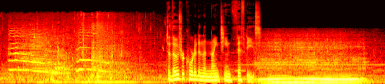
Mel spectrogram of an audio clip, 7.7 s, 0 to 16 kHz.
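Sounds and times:
North Atlantic right whale calls: 0.1s - 2.6s, 5.2s - 7.7s
speech: 3.4s - 5.5s.

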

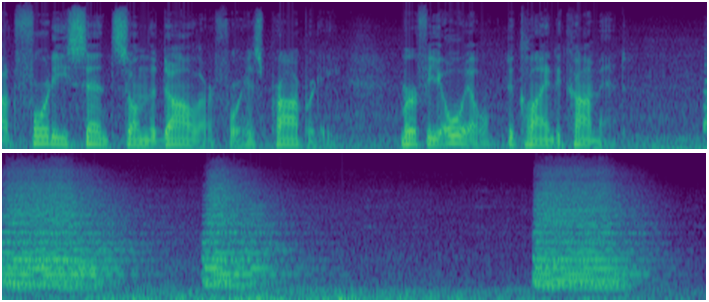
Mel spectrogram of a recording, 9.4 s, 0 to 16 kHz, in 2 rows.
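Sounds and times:
speech: 0.0s - 4.2s
train rumbling past: 0.0s - 9.3s
train horn blasts: 4.6s - 6.9s, 8.2s - 9.3s.

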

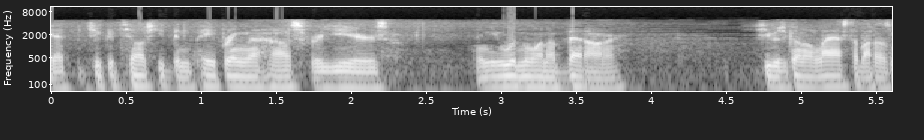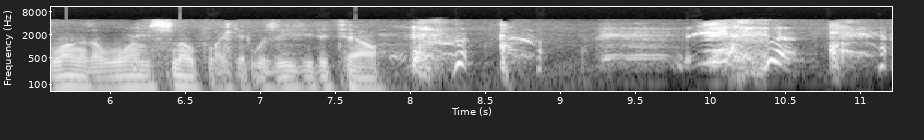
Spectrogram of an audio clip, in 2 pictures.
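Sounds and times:
speech: 0.0s - 3.9s, 4.7s - 8.4s
person in a rasping coughing fit: 7.8s - 11.1s
strained wheezy breaths: 9.2s - 9.9s.

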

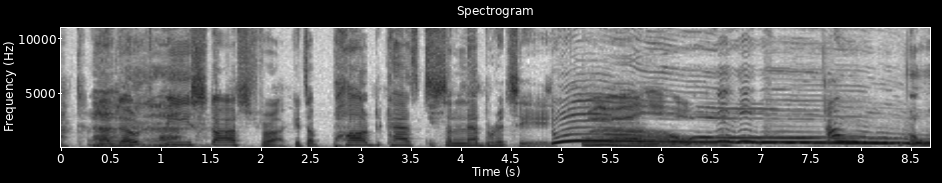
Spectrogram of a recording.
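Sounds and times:
speech: 0.4s - 7.0s
wolves howling: 5.0s - 8.6s.

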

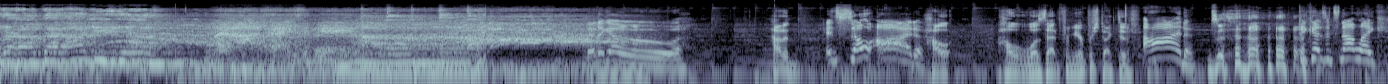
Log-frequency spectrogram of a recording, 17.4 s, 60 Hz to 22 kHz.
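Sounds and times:
large concert crowd screaming and cheering: 0.1s - 8.4s
speech: 9.8s - 17.3s
laughter: 15.1s - 16.7s.

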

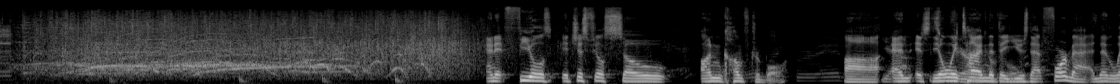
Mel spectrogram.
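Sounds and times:
audience voices whooping: 0.0s - 4.5s
studio audience applause: 0.0s - 7.4s
speech: 4.9s - 11.2s.

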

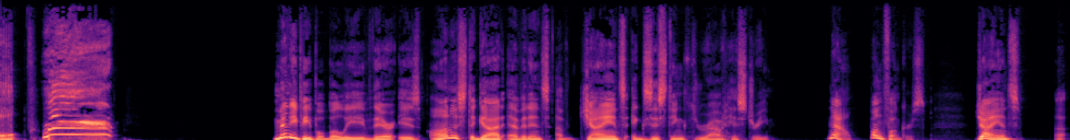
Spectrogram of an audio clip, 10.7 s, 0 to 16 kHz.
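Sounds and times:
human voice imitating a pig oinking: 0.0s - 1.2s
speech: 2.8s - 10.6s.

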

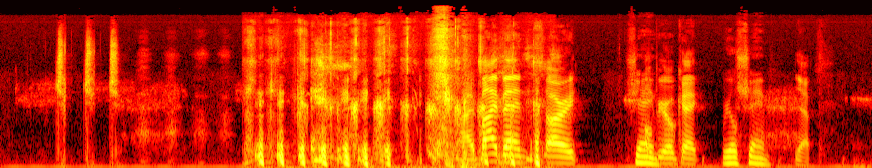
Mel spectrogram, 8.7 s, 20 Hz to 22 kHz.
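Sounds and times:
heavy rasping breathing over phone line: 0.2s - 2.5s, 7.6s - 8.7s
laughter: 2.4s - 5.7s
speech: 2.5s - 8.3s.

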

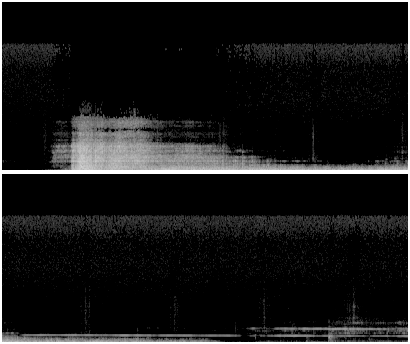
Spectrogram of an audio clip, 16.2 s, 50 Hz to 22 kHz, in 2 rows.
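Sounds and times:
powerful explosion with deep heavy rumble: 1.1s - 12.4s.

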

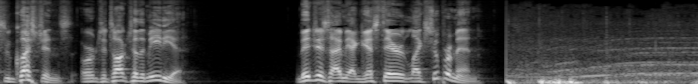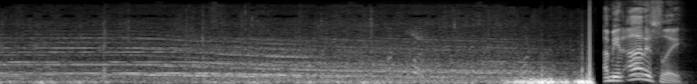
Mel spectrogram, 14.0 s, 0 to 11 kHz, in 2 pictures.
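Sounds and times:
speech: 0.0s - 1.9s, 3.0s - 4.9s, 13.0s - 13.9s
missile air raid sirens wailing in a war zone: 5.1s - 12.8s
low rumbling noise: 5.1s - 12.9s.

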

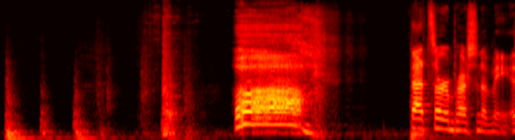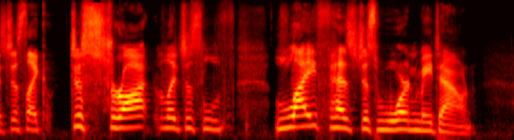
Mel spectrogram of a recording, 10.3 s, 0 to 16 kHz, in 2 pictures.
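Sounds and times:
door thumping as it swings: 1.6s - 2.0s
speech: 2.4s - 3.2s, 4.2s - 10.0s.

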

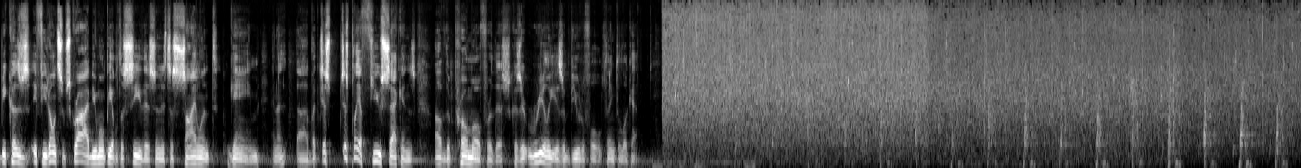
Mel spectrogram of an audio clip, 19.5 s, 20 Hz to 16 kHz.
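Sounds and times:
speech: 0.0s - 10.1s
steady dense rain: 10.0s - 19.5s.

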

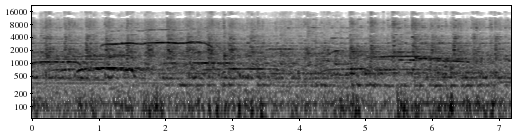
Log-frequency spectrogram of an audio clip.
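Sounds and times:
outdoor crowd clapping, shouting and cheering to honor healthcare workers: 0.0s - 7.1s
whistles: 0.9s - 3.1s.

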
